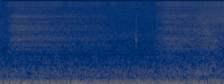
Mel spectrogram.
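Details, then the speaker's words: Nursing focused lung assessment with the stethoscope on the skin over the right upper lobe during full inhalation and exhalation, compared with the left upper lobe: soft, low, rushing, normal breath sounds. "right upper lobe full inhalation and exhalation great compared to the left upper great"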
